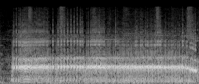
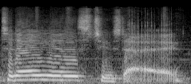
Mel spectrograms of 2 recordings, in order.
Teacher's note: maintained in a relatively loose position there's very little air flow then the voice becomes very sort of a popping or a creaking sound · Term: vocal fry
